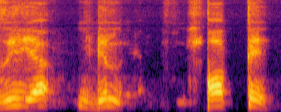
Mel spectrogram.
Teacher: ये कॉफ मुशद्दिद है सर ये 2 बार पढ़ा जाएगा। व ख तो इसका खुरदुरा आवाज आएगा ख्वा का।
